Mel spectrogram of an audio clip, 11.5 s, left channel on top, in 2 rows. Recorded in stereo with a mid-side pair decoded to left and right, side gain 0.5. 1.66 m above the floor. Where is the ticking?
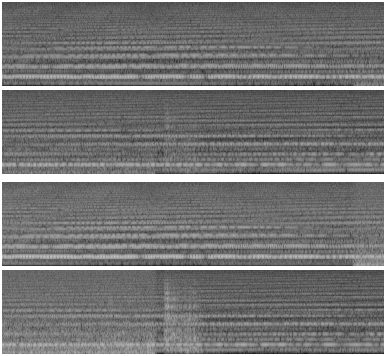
65° right.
